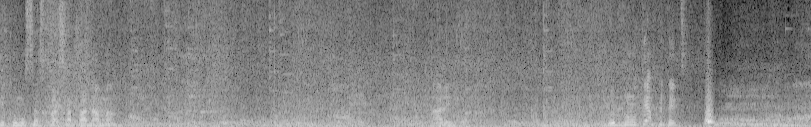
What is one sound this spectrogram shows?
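Magical blasts crackle and whoosh in rapid bursts.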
